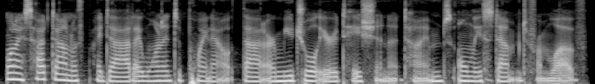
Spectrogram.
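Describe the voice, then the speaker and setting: A woman's voice: sits low, steady tone, moderate pace, vocal fry, darkish tone, dry recording, clean studio sound. A woman reading a scripted first-person personal essay as its writer.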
